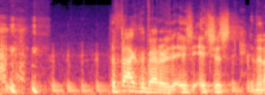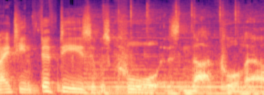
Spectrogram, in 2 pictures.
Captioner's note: laughs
